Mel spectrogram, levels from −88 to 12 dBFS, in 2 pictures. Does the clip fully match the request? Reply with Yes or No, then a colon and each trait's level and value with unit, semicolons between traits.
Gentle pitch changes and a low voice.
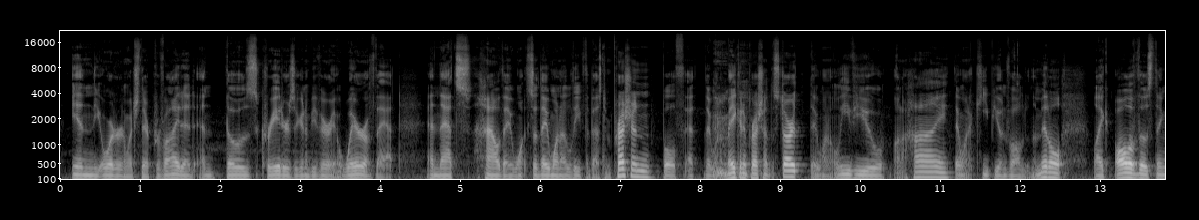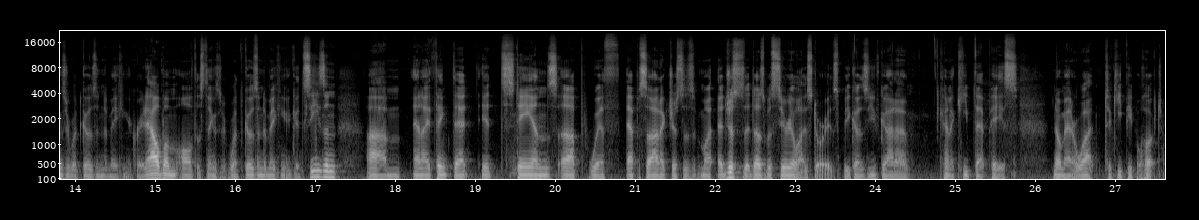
Yes: narrow, 2.0 semitones; very low, 95 Hz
